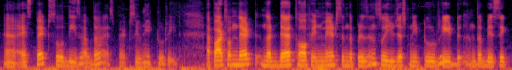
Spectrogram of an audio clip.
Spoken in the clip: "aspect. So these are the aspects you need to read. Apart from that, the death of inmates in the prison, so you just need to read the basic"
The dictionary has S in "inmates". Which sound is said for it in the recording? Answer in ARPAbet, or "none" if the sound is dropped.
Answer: S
